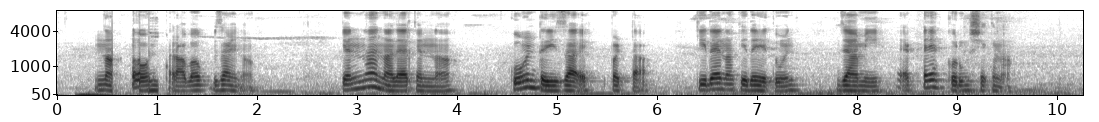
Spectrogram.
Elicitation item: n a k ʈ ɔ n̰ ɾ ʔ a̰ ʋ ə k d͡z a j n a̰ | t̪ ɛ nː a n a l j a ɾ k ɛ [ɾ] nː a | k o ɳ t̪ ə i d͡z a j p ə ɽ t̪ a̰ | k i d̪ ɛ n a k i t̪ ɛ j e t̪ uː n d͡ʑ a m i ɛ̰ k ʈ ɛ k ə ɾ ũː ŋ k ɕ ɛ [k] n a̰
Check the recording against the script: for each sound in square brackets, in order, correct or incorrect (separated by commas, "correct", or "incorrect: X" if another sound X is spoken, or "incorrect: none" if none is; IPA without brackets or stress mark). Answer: incorrect: none, correct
